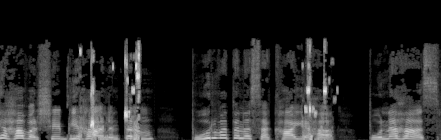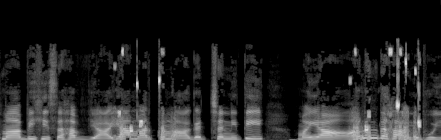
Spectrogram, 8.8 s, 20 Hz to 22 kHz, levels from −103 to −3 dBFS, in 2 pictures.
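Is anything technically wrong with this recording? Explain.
Yes. DAB burbling occurs at 0.68–1.46 s, 3.01–3.47 s, 5.54–6.22 s and 7.91–8.63 s. Weak reception lets bit errors, around 0.7 to 1 percent, slip past error correction. Corrupted scale factors then make sub-bands jump in level for up to a frame. The speech gets short blips of noise in single sub-bands.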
